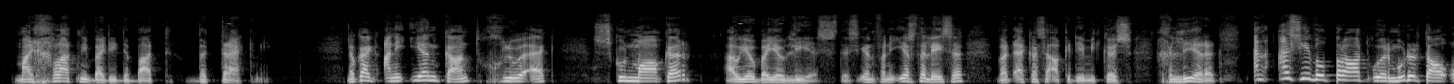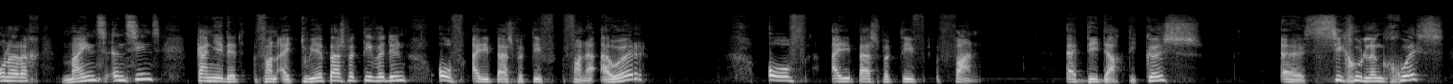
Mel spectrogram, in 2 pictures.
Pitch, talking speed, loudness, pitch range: 145 Hz, 140 wpm, -19 LUFS, 120-180 Hz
